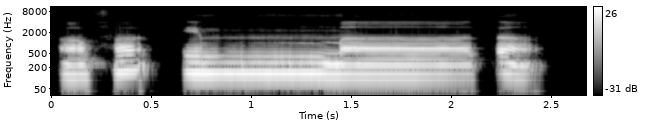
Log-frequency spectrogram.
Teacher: افا اماتا، یہاں آفا نہیں کہہ سکتے کیونکہ الف کے اوپر گولدار ہے، الف زائد کہتے ہیں، اس الف زائد کے کیس میں آپ نے لمبا نہیں کرنا بلکہ چھوٹا پڑھنا ہے، آفا اماتا۔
